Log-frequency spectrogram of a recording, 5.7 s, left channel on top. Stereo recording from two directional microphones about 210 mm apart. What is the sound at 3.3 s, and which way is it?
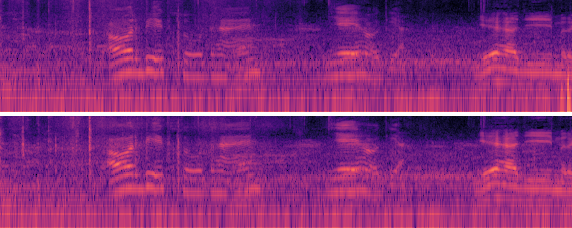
Speech, 5° left (ahead or behind).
